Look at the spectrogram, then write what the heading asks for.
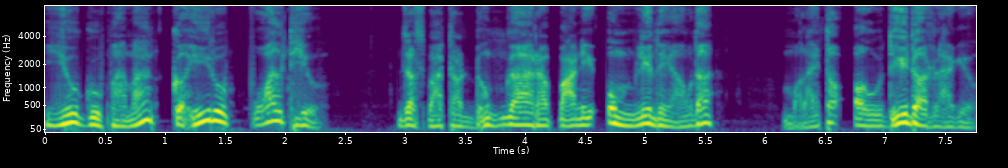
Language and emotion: Nepali, fearful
